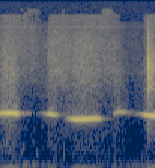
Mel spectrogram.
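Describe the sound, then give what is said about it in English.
A person whistles a short, simple tune, a clear steady pitch that dips and rises across several held notes, close and fairly quiet, with no talking. “I think he's whistling Ring Around Rosie.”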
